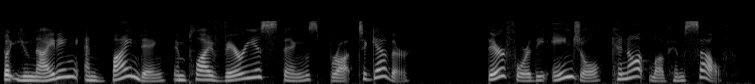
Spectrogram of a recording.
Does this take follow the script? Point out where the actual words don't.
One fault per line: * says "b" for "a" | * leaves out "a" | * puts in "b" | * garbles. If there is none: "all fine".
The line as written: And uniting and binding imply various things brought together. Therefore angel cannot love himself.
* says "But" for "And"
* puts in "the"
